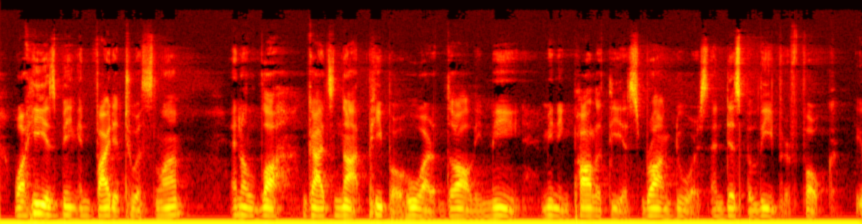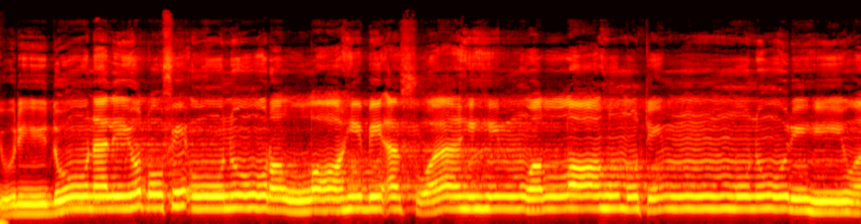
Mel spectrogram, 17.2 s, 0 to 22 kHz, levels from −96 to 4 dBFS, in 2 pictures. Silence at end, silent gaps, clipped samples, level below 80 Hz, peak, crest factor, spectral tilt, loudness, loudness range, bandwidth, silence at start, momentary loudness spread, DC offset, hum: 0 s; none; under 0.1%; -54 dBFS; -2 dBFS; 20 dB; -4 dB/octave; -22 LUFS; 5 LU; 17 kHz; 0 s; 10 LU; under 0.1%; none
